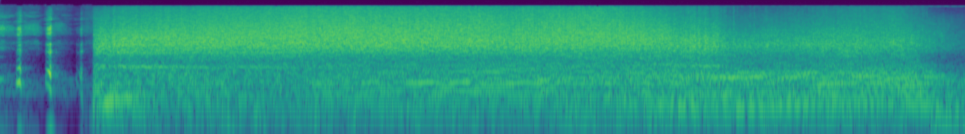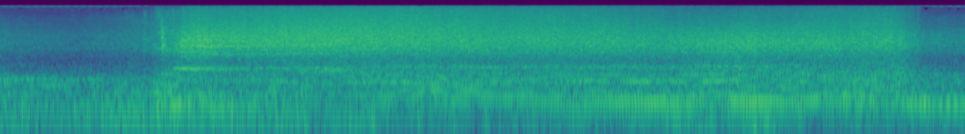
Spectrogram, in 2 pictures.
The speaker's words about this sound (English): Again, the automatic's at a little bit of a disadvantage, trying to get the tires to spin really hard.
